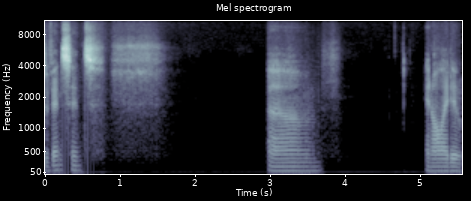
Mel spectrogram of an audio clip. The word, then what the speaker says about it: Vnce: can probably tell it's vincent um and all i did was take out the eye and so we have vince without an i still pronounced the same way though so people most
